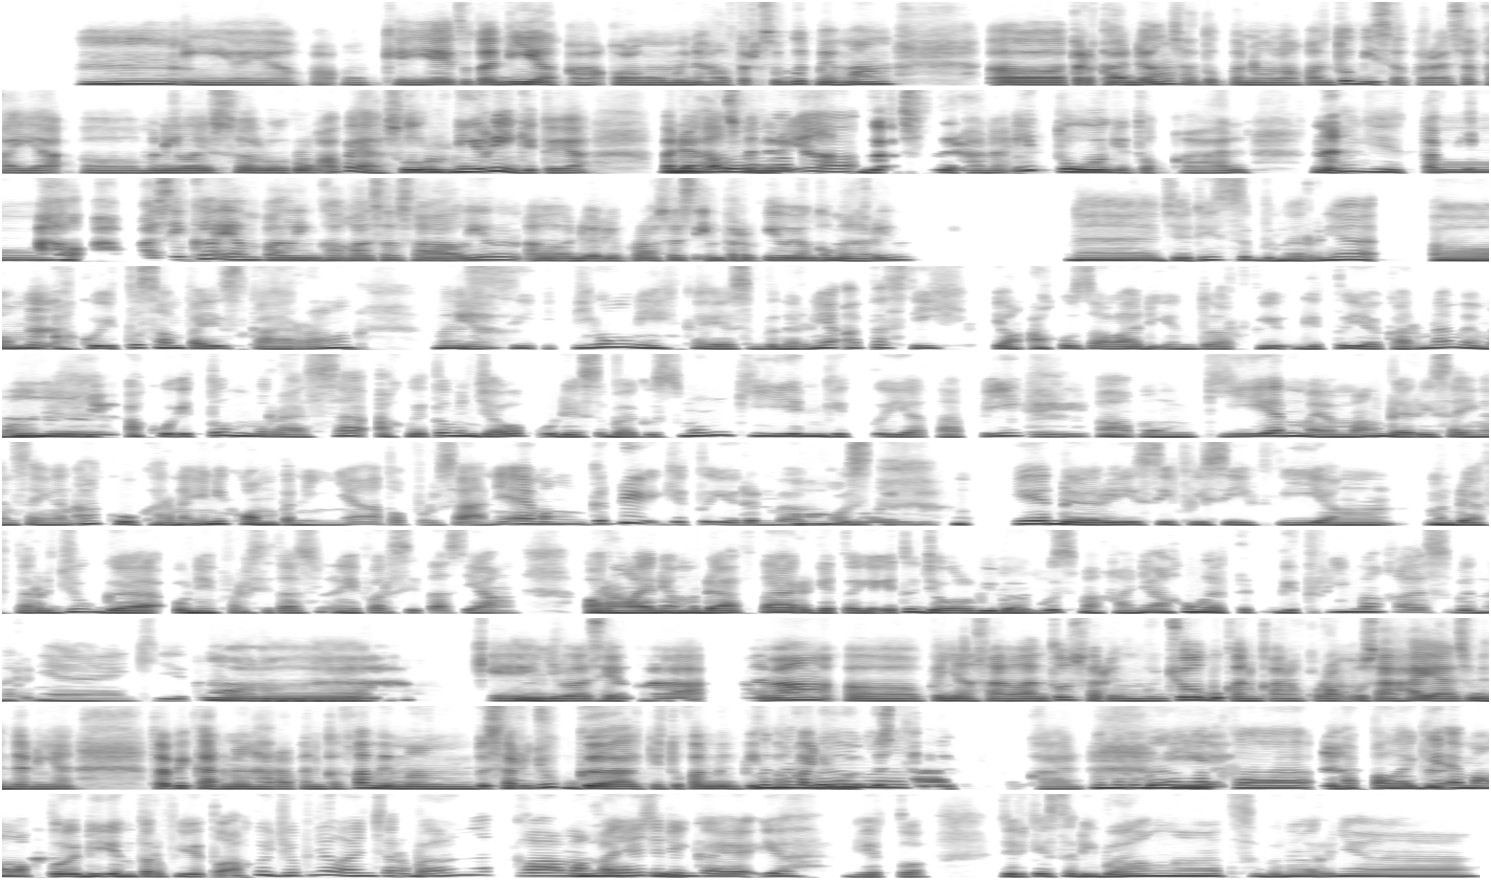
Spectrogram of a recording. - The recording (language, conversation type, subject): Indonesian, advice, Bagaimana caranya menjadikan kegagalan sebagai pelajaran untuk maju?
- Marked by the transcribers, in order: other background noise; tapping; in English: "company-nya"; in English: "C-V"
